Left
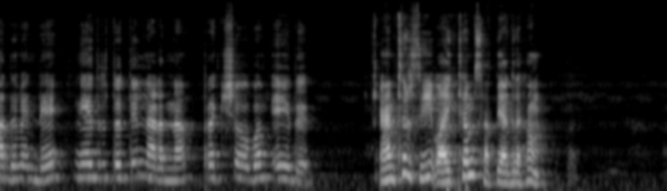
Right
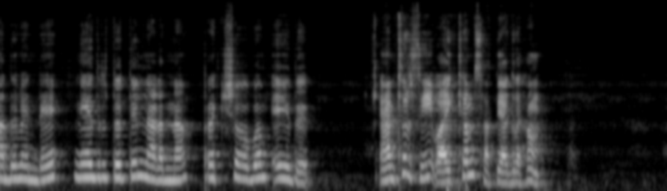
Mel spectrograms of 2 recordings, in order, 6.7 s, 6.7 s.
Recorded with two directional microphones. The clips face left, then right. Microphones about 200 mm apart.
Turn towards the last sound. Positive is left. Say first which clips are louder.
# left 1 dB
turn(degrees=10)  # may be behind; listen again after turning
